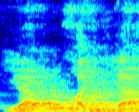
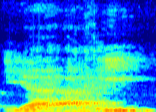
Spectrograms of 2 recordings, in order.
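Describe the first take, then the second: First: The word starts with 'u' and has a doubled 'y'. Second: The word starts with 'a' and has a light ending. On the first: This is the second transmitted reading. "riwayat kedua ... hamzahnya pakai dhamma" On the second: This is the first transmitted reading. "Riwayat pertama"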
